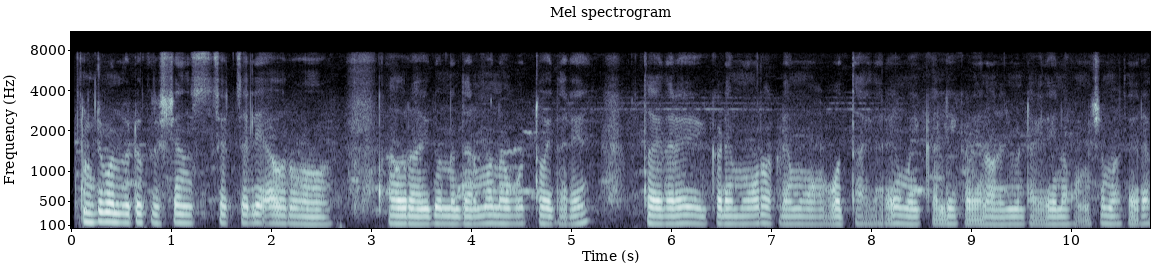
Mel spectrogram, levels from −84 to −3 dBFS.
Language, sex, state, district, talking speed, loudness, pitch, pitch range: Kannada, male, Karnataka, Gulbarga, 140 wpm, -18 LUFS, 130 Hz, 125-135 Hz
